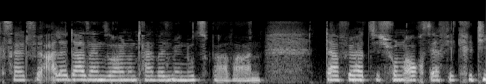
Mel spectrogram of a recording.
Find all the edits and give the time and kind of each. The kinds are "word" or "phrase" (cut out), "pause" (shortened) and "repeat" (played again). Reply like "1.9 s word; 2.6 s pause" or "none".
1.7 s word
